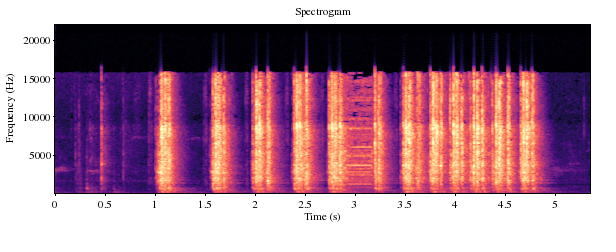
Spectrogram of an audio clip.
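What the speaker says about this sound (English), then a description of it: "hopefully the impact wrench can get it off" Impact wrench with a 12mm socket working on a bolt of a farm bike, firing in a rapid series of loud, close bursts of hammering, several short sharp blasts in succession.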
